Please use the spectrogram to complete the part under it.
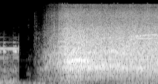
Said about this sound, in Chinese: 我们现在先掌声有请出创业者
